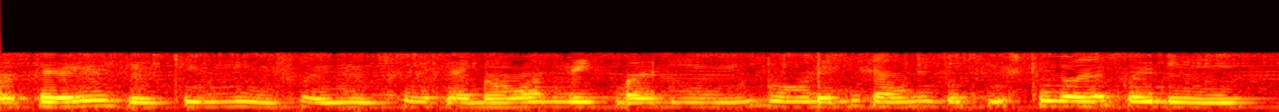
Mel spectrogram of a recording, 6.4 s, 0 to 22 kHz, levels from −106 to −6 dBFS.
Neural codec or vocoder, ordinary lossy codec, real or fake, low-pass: codec, 44.1 kHz, 3.4 kbps, Pupu-Codec; none; fake; 3.6 kHz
